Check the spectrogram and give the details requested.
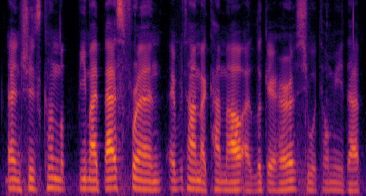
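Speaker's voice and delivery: ordinary talk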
